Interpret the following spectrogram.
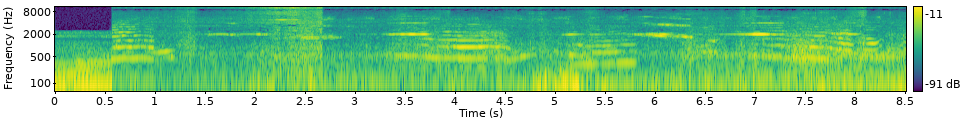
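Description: Faint, repeated high squeaks from a playground swing's metal chain hangers as the swing goes back and forth, each squeak a short gliding whine.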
